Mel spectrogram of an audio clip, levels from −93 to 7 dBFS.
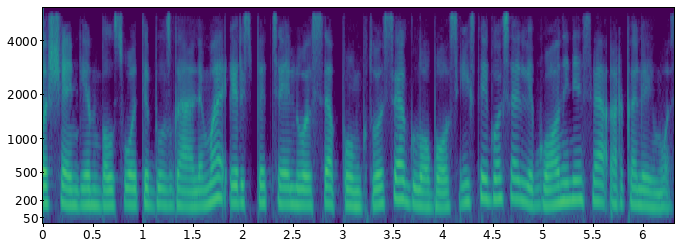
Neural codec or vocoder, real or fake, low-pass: codec, 16 kHz, 1 kbps, FreqCodec, larger model; fake; 5.4 kHz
